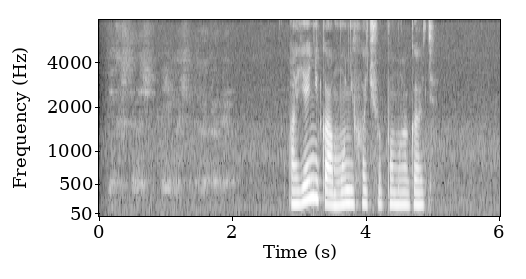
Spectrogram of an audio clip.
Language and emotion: Russian, neutral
